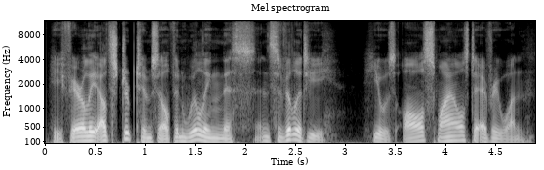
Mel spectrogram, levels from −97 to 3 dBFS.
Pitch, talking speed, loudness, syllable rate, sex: 105 Hz, 170 wpm, -18 LUFS, 5.9 syllables/s, male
